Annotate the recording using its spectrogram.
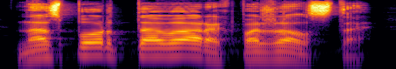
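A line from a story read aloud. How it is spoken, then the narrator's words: Loud request. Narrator (Russian): громко попросил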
